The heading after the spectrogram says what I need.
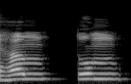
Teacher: ہم اور تم کی میم کو جیسے ہم بالکل ظاہر کر کے پڑھتے ہیں، اس میں غنہ ادغام نہیں کرتے ہیں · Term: اظہار شفوی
